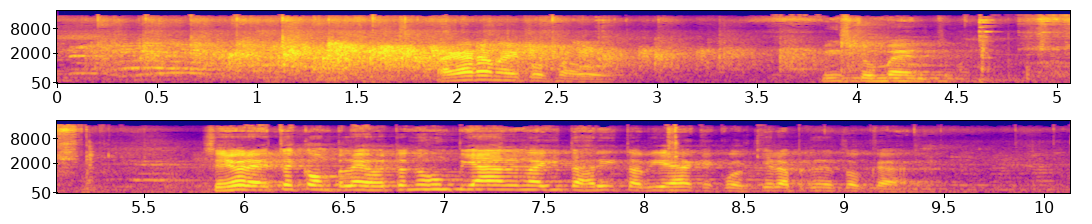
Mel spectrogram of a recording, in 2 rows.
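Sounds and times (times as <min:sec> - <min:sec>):
crowd applause: 0:00.0 - 0:03.9
speech: 0:01.9 - 0:02.9, 0:03.8 - 0:09.6
murmur of voices: 0:05.2 - 0:10.1.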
